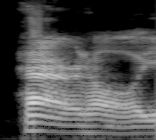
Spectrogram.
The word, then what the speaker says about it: Harrenhal: Harrenhal, yeah.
